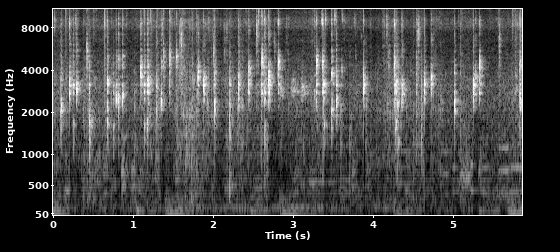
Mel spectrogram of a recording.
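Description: Hot cooking oil in a wok crackling and sizzling as pieces of tempura deep-fry, with dense, irregular pops.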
